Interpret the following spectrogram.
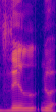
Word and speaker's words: Villeneuve: Denis Villeneuve. How do you pronounce his last name?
